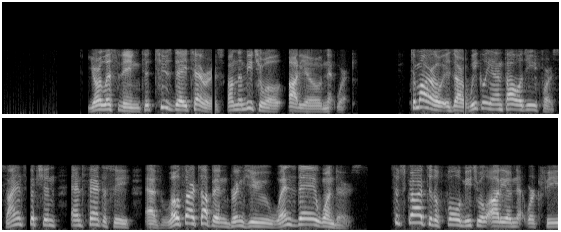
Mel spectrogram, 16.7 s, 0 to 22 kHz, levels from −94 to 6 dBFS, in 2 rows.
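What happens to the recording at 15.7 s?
Nothing goes wrong at 15.7 s: the speech carries on intact, with only the light coarseness of the 32 kbit/s G.726 telephone coding that runs throughout.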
